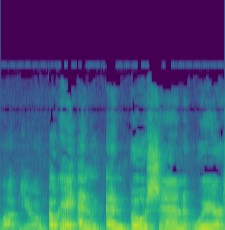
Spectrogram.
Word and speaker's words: Bocian: you okay and and ocean we're spelling b o c c i a n but to pronounce it it's like ocean with a b ocean with a b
